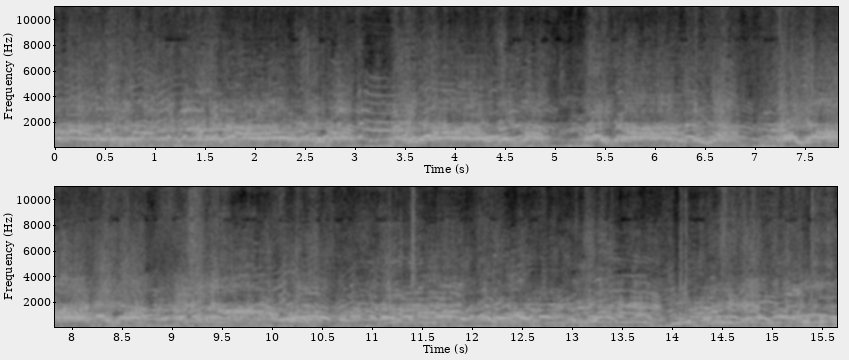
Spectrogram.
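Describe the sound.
Loud, continuous crowd uproar erupts in a cinema at the end of a film screening, with dense overlapping voices and shouting that never lets up.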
